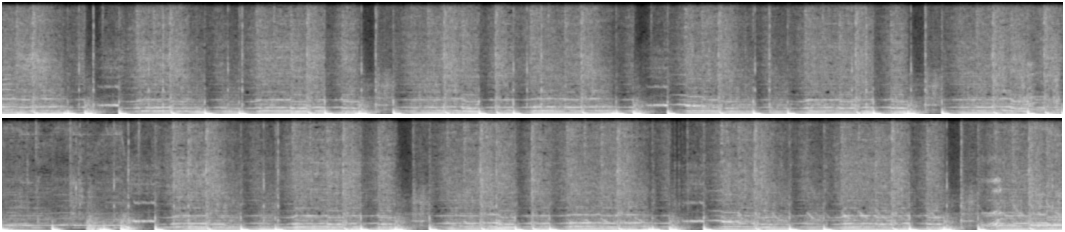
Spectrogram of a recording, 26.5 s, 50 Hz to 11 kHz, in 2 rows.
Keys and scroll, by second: 5.6 ctrl+g, 7.4-8.5 typing, 15.1 space, 18.0 ].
